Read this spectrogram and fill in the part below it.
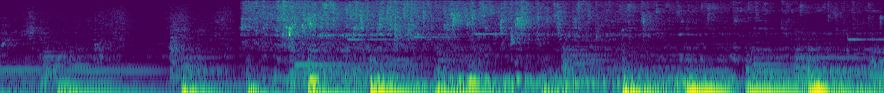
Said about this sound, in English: So let me go and strain my potatoes now in a colander, and then I'll be back, add them to the pot, and see where we are.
